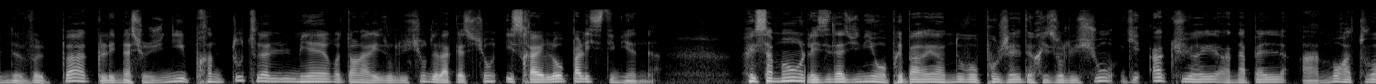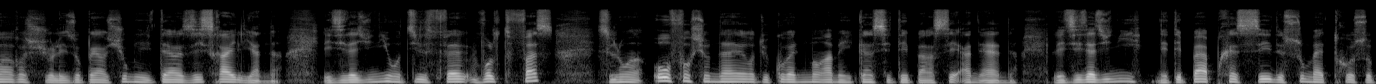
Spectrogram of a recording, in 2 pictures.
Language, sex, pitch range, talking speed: French, male, 105-125 Hz, 135 wpm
